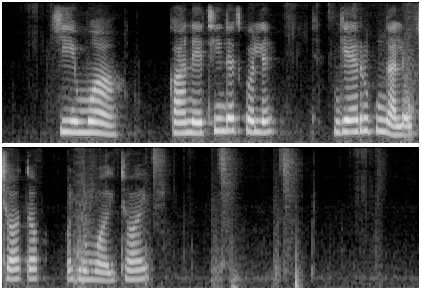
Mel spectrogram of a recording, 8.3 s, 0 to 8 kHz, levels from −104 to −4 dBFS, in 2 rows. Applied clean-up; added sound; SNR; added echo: neural separator model SepFormer DNS4.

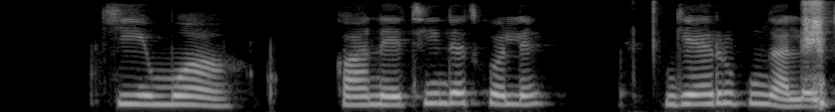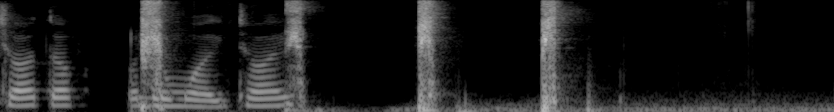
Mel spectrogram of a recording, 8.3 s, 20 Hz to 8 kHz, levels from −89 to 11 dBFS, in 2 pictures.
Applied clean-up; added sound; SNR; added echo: neural mask model Resemble Enhance denoiser.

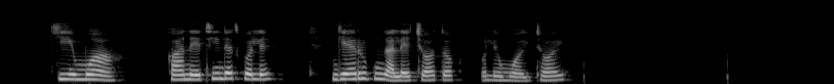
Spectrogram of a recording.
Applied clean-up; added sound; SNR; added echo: none; none; none; none.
